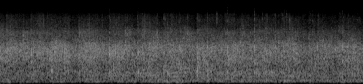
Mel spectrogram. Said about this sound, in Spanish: Ahí está, los nominados en esta categoría son Entiende tu mente, Sobre perros y gatos y Te invito a un café. Un aplauso. Un aplauso a los nominados.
